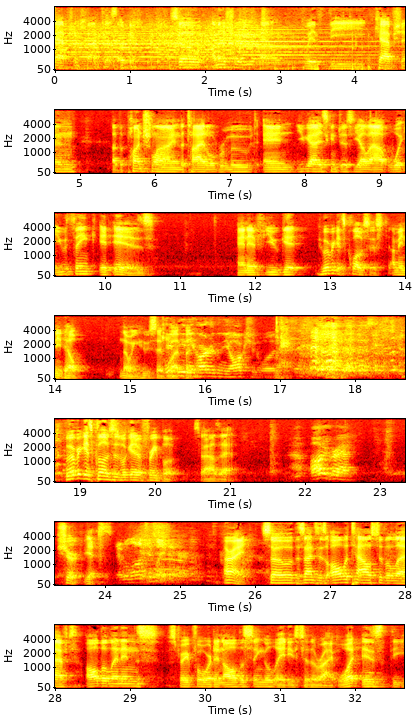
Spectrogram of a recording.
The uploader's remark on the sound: Pun-Off Dinner 2019. Our first ever live audience recording!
